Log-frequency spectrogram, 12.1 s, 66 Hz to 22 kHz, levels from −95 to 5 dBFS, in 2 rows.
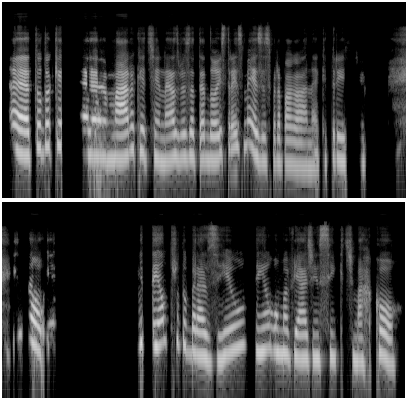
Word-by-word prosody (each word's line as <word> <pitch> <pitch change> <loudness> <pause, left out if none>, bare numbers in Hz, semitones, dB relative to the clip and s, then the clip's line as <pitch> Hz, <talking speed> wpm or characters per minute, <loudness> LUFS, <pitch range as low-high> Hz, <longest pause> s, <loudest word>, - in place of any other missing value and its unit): É, 245 -5 +10
tudo 295 +5 0
que 315 - -4 0.3
é 225 -3 +4
marketing, 220 +1 +2
né, 200 +1 -3
às 220 0 0
vezes 220 +1 -4
até 210 -2 -2
2, 210 +2 -2
3 145 +2 -5
meses 235 -11 -3
pra 195 0 -7
pagar, 175 -2 -4
né, 165 - -9
que 195 - -17
triste. 205 -2 -5 1.3
Então, 300 -7 +7
e 305 0 -13 1.2
E 335 - +1
dentro 330 +4 0
do 315 -2 -4
Brasil, 240 +5 -1
tem 260 0 0
alguma 260 -3 -1
viagem, 215 -1 -1
assim, 215 +1 -5
que - - -27
te 215 - -12
marcou? 200 0 -1
225 Hz, 150 wpm, -22 LUFS, 210-265 Hz, 1.3 s, É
